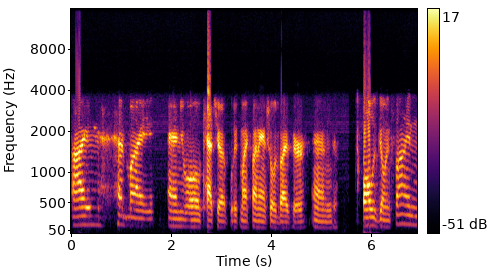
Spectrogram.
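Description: A man speaks at medium pitch in an unremarkable speaking voice. His pace is fairly slow. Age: 40s. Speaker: caller seeking financial advice. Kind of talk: phone-in question.

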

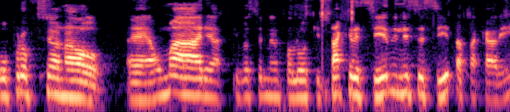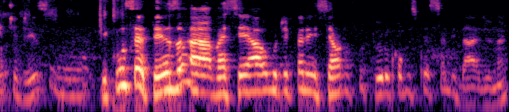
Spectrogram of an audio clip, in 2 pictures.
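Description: Talking at a moderate pace, a man with a high pitch shows ordinary pitch variation and big swings in loudness. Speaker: dentist and live-stream host. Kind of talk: live-stream interview.

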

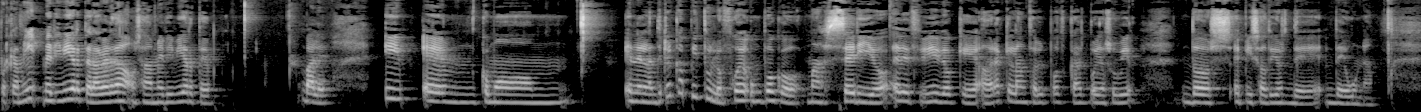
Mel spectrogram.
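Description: With a dark, mellow tone, a woman speaks in a medium pitch at a moderate pace, using ordinary pitch variation. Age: 20s. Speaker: podcaster. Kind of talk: casual monologue.

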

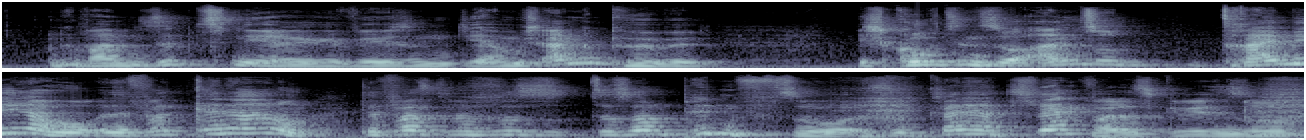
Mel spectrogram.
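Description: A man speaks at a fairly quick pace with a high pitch and very wide pitch swings. There is audible room echo. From Germany. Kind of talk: casual chat.

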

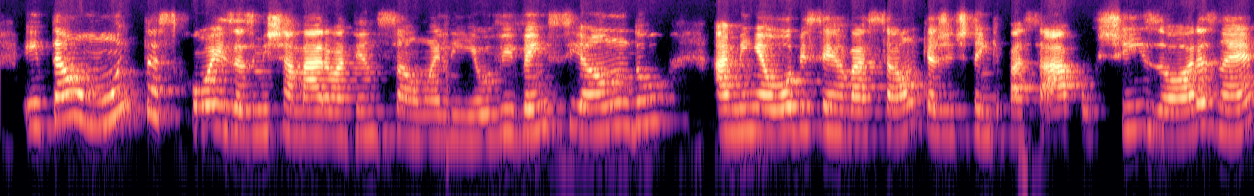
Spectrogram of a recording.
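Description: A woman's high, bright, sharp voice at a very slow pace with hardly any pauses, ordinary pitch variation and big swings in loudness, amid audible room echo. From Brazil. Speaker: conflict mediator and law lecturer. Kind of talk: interview.

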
